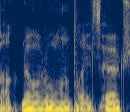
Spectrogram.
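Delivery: soft voice at the deepest pitch. Retelling a guy's reply after being asked to play fetch, very deep Mufasa-like voice. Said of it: "he had the fucking deepest voice I've ever heard".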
